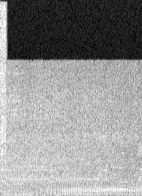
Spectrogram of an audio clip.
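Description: Street traffic: steady noise of passing vehicles and motorcycle engines, with a low engine hum coming in about a second in.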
